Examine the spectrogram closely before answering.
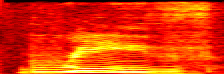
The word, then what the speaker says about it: breathe: So that changes, and it's using the voiced consonant sound when we use breathe.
